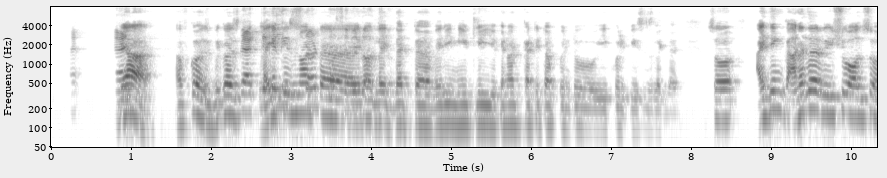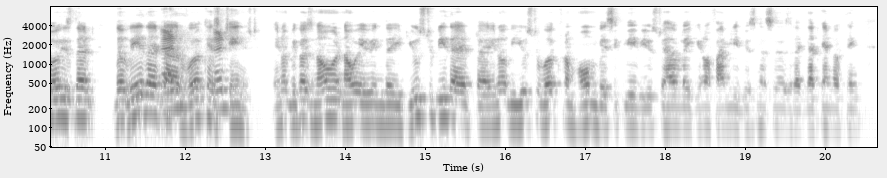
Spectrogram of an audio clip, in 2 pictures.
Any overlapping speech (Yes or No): Yes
